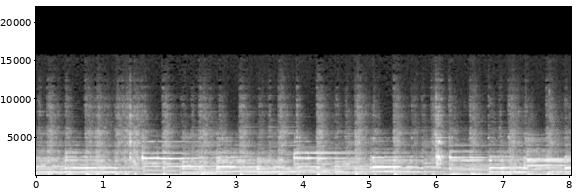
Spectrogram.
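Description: Instrumental guitar demo playing back: a simple chord progression with a plain guitar melody doubled over the top and a very simple bass line under it.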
